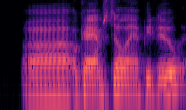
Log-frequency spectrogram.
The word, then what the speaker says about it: Ampydoo: Um, and he creates his comics under the pseudonym Ampydoo. Am I pronouncing that right?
